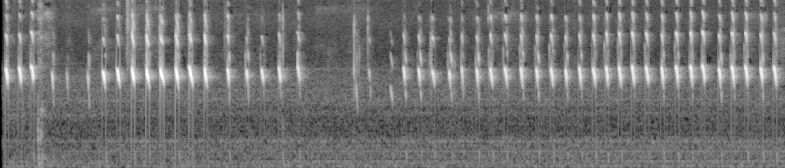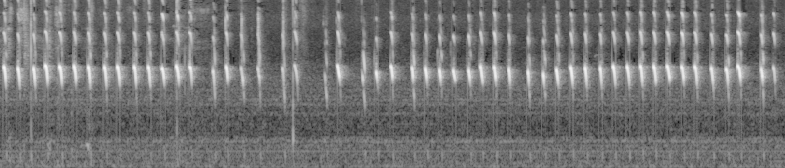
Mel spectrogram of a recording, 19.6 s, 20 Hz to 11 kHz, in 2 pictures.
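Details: A male guinea pig almost 4 years old chirps in long runs of rapid, bird-like high notes with only brief pauses. It started while cages were cleaned, seemed trance-like, showed no distress and stopped after minutes; the cause is unknown.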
